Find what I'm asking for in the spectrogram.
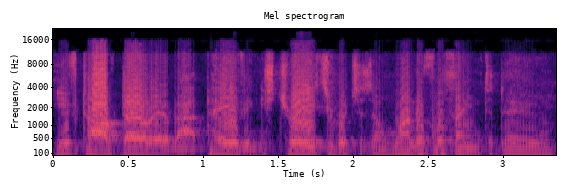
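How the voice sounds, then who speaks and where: Fairly quick delivery with fairly even intonation and audible room echo. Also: man. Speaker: attorney speaking at city council. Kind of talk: public comment at council meeting. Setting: city council chamber. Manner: fast.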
